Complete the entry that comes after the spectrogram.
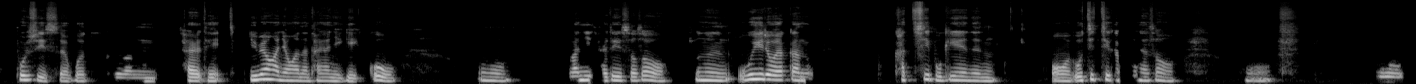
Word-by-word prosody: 볼 210 -1 +4
수 200 - -1
있어요. 155 -1 -3
뭐 155 +1 -3 0.2
그런 155 -2 -6 0.2
잘 165 -1 +3
돼 160 -1 -1 0.3
유명한 220 0 +6
영화는 175 -3 +1
당연히 165 -2 -2
이게 150 0 -1
있고 150 +3 0 0.8
뭐 180 -1 -2 0.6
많이 195 +1 +3
잘 175 - -1
돼 190 - +3
있어서 180 -2 +1 0.2
저는 190 0 +3
오히려 230 0 +6
약간 205 -3 +2 0.9
같이 200 +4 -1
보기에는 180 -4 0 0.5
어 160 -1 +2
OTT가 195 +3 0
편해서 180 -4 -3 0.7
어 80 -1 -5 1.0
뭐 180 -1 -3
180 Hz, 230 characters per minute, -22 LUFS, 160-200 Hz, 1.0 s, 유명한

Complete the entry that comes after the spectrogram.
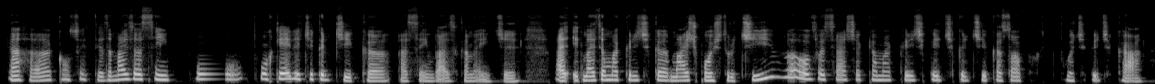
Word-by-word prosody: Aham, 195 -1 +2
com 225 +2 -4
certeza. 205 -4 -3
Mas 230 +4 +3
assim, 230 -2 +3 0.2
por 240 0 -1 0.2
por 245 -2 +2
que 260 - +5
ele 260 -1 +5
te 235 0 -2
critica, 165 -8 0
assim 155 0 -3
basicamente? 150 -1 -2 0.5
Eh, 165 - +5
mas 190 +1 +3
é - - +7
uma 210 0 +3
crítica 200 -2 0
mais 180 +1 +2
construtiva 220 - +1
ou 245 -5 +5
você 225 -2 -1
acha 215 +1 -2
que 215 - -11
é - - +2
uma 200 0 0
crítica, 200 +1 -2
e - - -1
te - - -9
critica 185 0 -2
só 180 +1 -1
por - - -29 0.2
por 185 -4 -4
te - - -11
criticar? 140 - -2
205 Hz, 180 wpm, -23 LUFS, 180-235 Hz, 0.5 s, é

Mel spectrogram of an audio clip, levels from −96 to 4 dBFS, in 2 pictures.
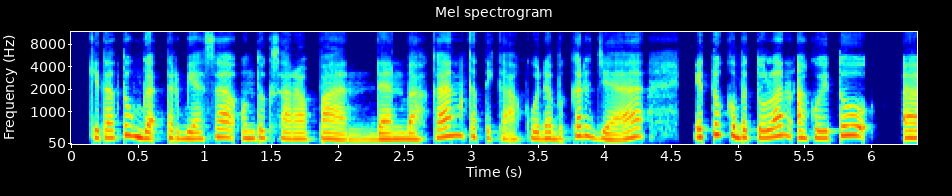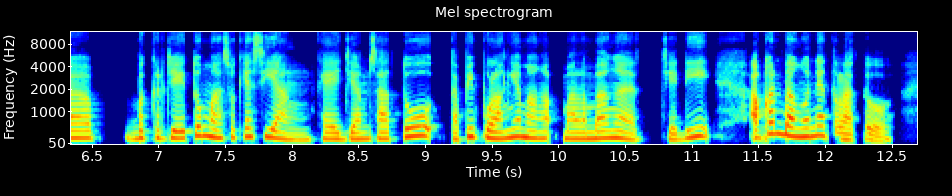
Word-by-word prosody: Kita 220 0 -1
tuh 260 -7 +4
enggak 195 - -1
terbiasa 195 +3 -1
untuk 200 0 -2
sarapan 180 -4 -3
dan 175 0 +2
bahkan 225 +11 0
ketika 200 -9 -6
aku 190 +2 -3
sudah 190 - 0
bekerja, 215 0 0 0.4
itu 240 +7 +2
kebetulan 250 -1 +1
aku 210 -1 0
itu, 280 +5 +1 0.2
eee, 215 -1 +2 0.2
bekerja 210 +1 0
itu 275 +7 +1
masuknya 245 +1 +1
siang. 180 -10 -1
Kayak 180 -1 0
jam 180 +1 -1
1.00, 245 +9 +2
tapi 180 +8 +1
pulangnya 220 +3 +4
manga 200 -2 0
malam 185 0 +1
banget. 200 -4 +1 0.2
Jadi, 220 +11 0 0.3
aku - - +3
kan 335 - +4
bangunnya 270 -1 +5
telat 170 -3 0
tuh, 165 +3 -3
210 Hz, 165 wpm, -21 LUFS, 185-245 Hz, 0.4 s, bangunnya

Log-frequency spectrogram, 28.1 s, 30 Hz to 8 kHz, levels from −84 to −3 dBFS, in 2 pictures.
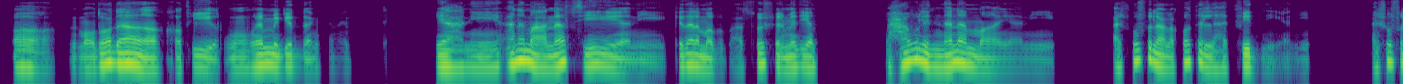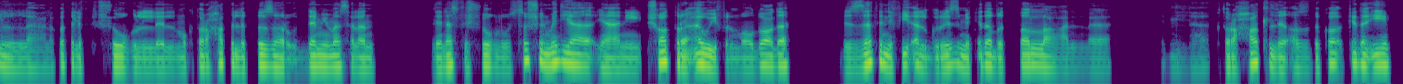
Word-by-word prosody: آه، 90 -4 -2 0.2
الموضوع 90 +7 +1
ده 115 -8 +6
خطير 85 -1 -2
ومهم 95 +7 +1
جدًا 95 -5 -2
كمان، 85 -1 -26 0.9
يعني 95 -1 0
أنا 125 +5 +6
مع 115 -9 +5
نفسي 110 0 +2
يعني 70 -6 -6
كده 110 +2 +2
لمّا 95 -6 +2
بابقى 80 +2 -15
على 90 - -13
الSocial 95 -4 -1
Media، 95 -2 0 0.7
باحاول 135 +5 +3
إن 100 -4 +2
أنا 125 +4 +5
ما 85 -6 -1
يعني 80 -2 -16 0.6
أشوف 140 - -3
العلاقات 125 - +1
اللي 95 -2 +1
هتفيدني، 90 0 -2
يعني - - -21 0.6
أشوف 130 -3 -4
العلاقات 90 -2 -5
اللي - - -3
في - - -28
الشغل، 85 -3 -2
المقترحات 90 +6 -3
اللي 90 -3 0
بتظهر 100 -3 0
قدامي 100 +5 0
مثلًا 90 -3 -1 0.6
لناس 100 +5 0
في - - -12
الشغل، 95 -4 -3
والSocial 145 0 0
Media 115 -5 +3
يعني 85 -1 0
شاطرة 130 -8 +2
أوي 105 -2 +4
في 85 - -16
الموضوع 85 +5 -1
ده، 105 +1 +2 0.6
بالذات 95 +10 +1
إن 110 -6 +3
في 110 +5 -1
Algorithm 95 +1 -1
كده 85 - 0
بتطلّع 100 -5 -1
ال 85 -1 -11 0.6
الاقتراحات 90 +6 -3
لأصدقاء 90 +5 -3
كده 120 0 +1
إيه، 110 +2 +2
95 Hz, 130 wpm, -25 LUFS, 85-110 Hz, 0.9 s, ده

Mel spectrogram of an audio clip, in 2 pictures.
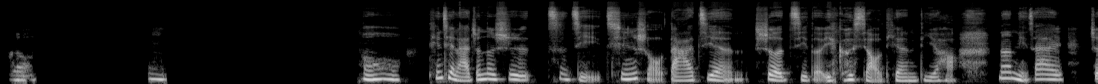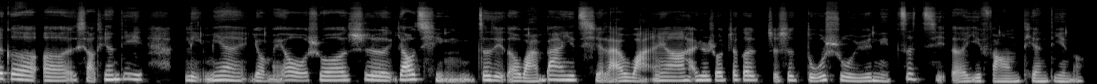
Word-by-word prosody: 嗯。 200 +1 -2 1.1
嗯。 230 -2 +1 1.9
哦， 230 -1 +4 0.3
听 295 - 0
起 305 -3 +4
来 195 -7 +3
真 225 +2 +4
的 240 -1 +5
是 225 -3 +2
自 250 -4 -1
己 180 -7 -1
亲 245 +2 +3
手 250 -3 -2
搭 180 +1 +1
建、 215 +1 +1
设 195 -6 +4
计 190 0 +1
的 180 - -3
一 170 - +3
个 205 +4 +2
小 220 - +2
天 170 -2 -2
地 175 -1 -4
哈。 180 - -5 0.4
那 285 -1 +2
你 210 -5 +4
在 230 -1 +1 0.2
这 265 - +2
个， 225 -5 +3
呃， 175 +1 -1
小 - - -3
天 225 +1 +2
地 235 -2 -2 0.3
里 190 -3 -3
面 200 -3 0
有 170 - -1
没 - - -6
有 190 -3 -1
说 195 0 +1
是 200 -4 +1
邀 215 +1 +5
请 215 -2 -2
自 205 -1 +2
己 180 -1 0
的 165 -1 -1
玩 150 +3 0
伴 210 0 +2
一 205 - +4
起 - - -2
来 155 - +1
玩 165 +1 0
呀？ 180 0 +1
还 195 0 0
是 200 0 +3
说 190 -1 0
这 210 +2 -4
个 205 0 +1
只 - - -7
是 195 - -2
独 185 -1 -1
属 180 -6 -1
于 155 +2 -2
你 165 -4 -3
自 250 -1 -2
己 230 +1 -8
的 140 - -2
一 155 +1 -2
方 140 -1 -3
天 145 -2 -3
地 145 -3 -5
呢？ 160 - -7
200 Hz, 195 characters per minute, -21 LUFS, 180-225 Hz, 1.9 s, 的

